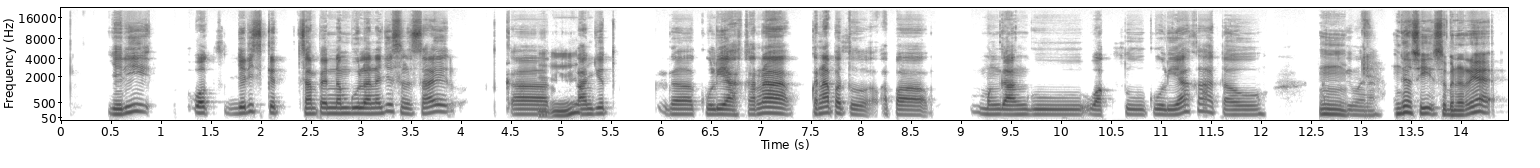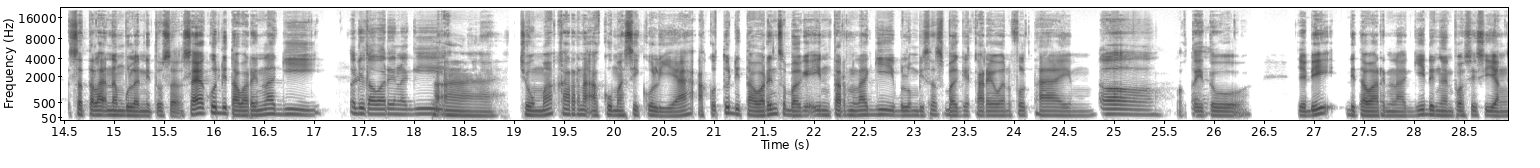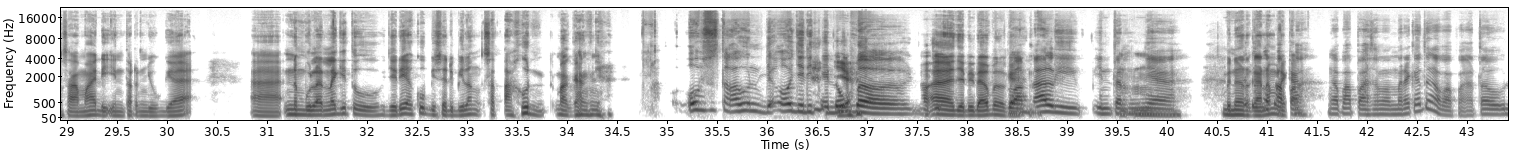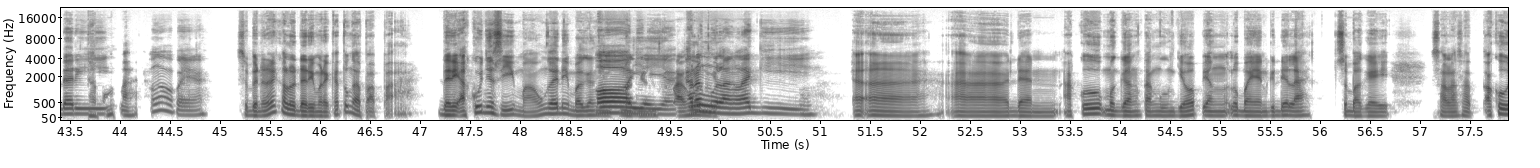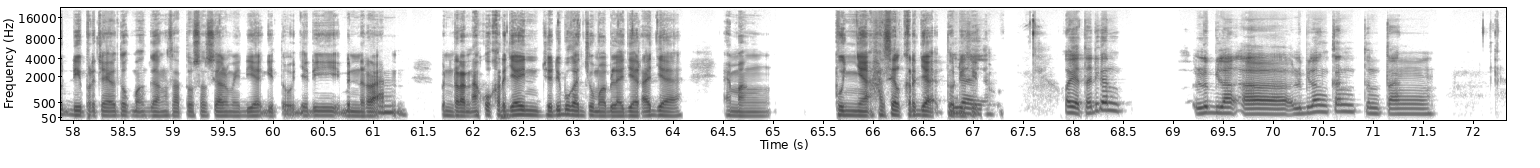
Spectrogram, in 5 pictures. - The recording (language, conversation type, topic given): Indonesian, podcast, Seperti apa pengalaman kerja pertamamu, dan bagaimana rasanya?
- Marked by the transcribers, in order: other background noise; in English: "intern"; in English: "fulltime"; in English: "intern"; laughing while speaking: "magangnya"; chuckle; in English: "internnya"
